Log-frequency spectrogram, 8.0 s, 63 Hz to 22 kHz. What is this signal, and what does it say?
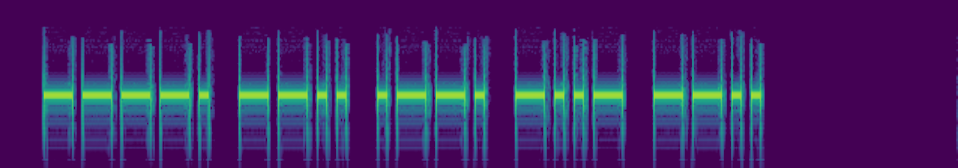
Morse code, heard as a keyed tone, about 15 wpm, 800 Hz. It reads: 9ZPXZ
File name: CW / DET / 1 9 1500C S C 14wpm 3245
